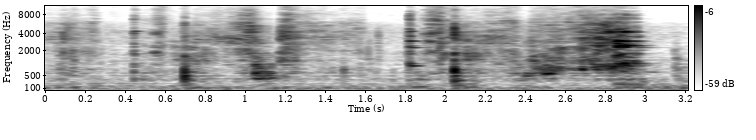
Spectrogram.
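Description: Fried bitter gourd pieces tumble into boiling mung dal and get stirred, giving a few soft splashy clatters and scrapes over a light simmering hiss, close by with no talk.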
